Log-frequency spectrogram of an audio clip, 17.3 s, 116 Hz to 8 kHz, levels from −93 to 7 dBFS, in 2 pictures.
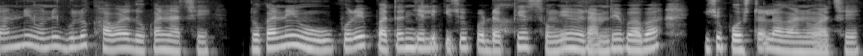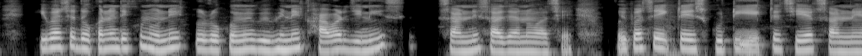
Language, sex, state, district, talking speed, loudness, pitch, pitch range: Bengali, female, West Bengal, North 24 Parganas, 130 wpm, -20 LUFS, 200 Hz, 185-220 Hz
